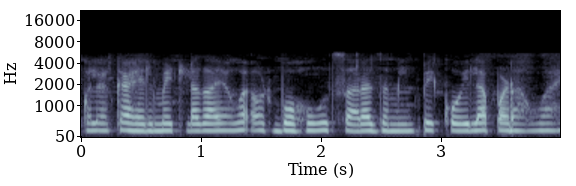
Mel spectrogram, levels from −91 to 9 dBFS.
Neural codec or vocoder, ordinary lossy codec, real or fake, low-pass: none; none; real; 5.4 kHz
